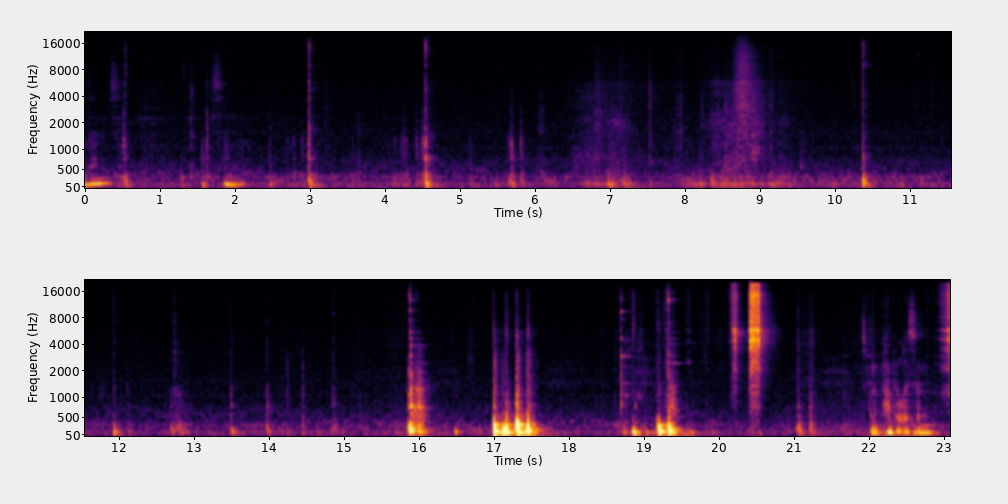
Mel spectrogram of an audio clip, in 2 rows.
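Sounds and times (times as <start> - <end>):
short hiss: 20.2 - 20.8.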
